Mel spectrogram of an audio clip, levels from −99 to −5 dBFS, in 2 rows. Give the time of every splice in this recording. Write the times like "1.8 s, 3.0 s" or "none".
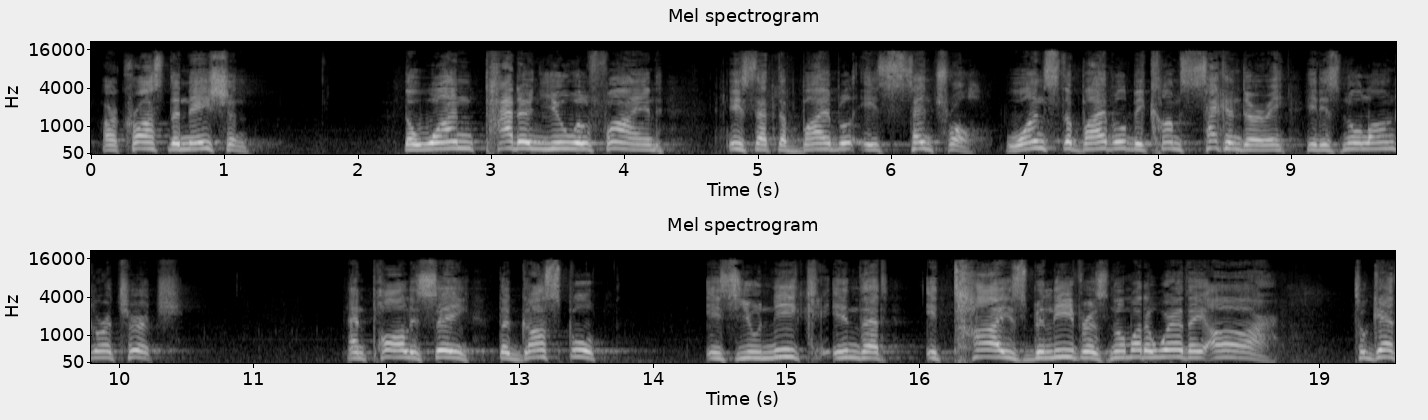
6.7 s, 11.7 s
